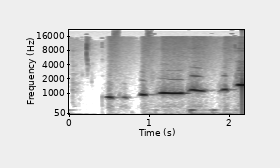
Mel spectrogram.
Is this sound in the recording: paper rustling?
no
